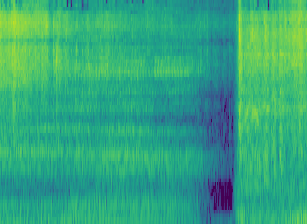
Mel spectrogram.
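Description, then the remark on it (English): A used car's engine cranks with a rapid, grinding churn for about two seconds without catching, goes briefly quiet, then bursts back into a loud, rough rumble. No talking. “If you were in a horror movie, this would be the part where the used car you just bought doesn't start.”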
